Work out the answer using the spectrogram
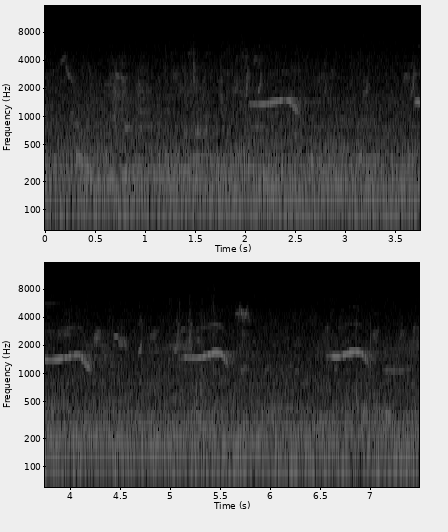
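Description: Faint bird calls: a short whistled note that rises and then drops, repeated four times about every second and a half, with fainter higher chirps, over low background noise.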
